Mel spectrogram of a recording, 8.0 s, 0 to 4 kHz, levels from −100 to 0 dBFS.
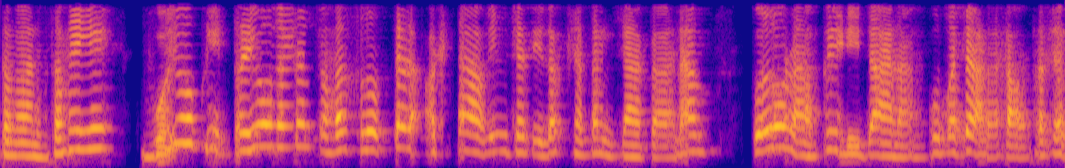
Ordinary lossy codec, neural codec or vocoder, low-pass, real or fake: none; codec, 16 kHz in and 24 kHz out, 0.6 kbps, FireRedTTS-2 codec; 3.6 kHz; fake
